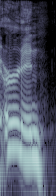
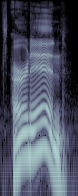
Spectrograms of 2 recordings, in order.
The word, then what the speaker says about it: Earnin: I'm going to pronounce this properly, Earnin. – Earnin. – E-A-R-N-I-N is pronounced Earnin. I don't know how else you would pronounce it, but they really want to be clear that that's how to pronounce it.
